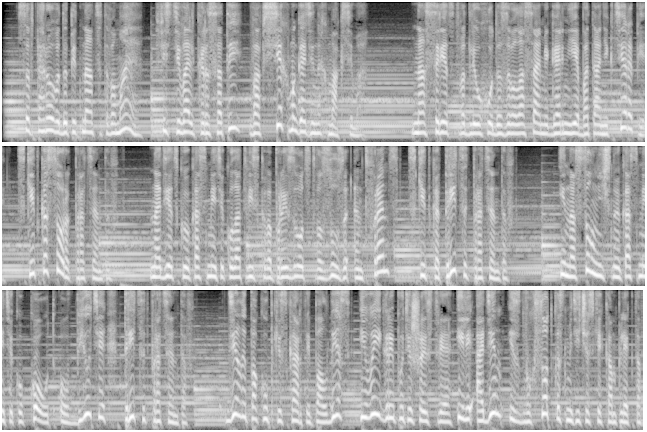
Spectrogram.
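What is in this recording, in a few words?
Russian, female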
